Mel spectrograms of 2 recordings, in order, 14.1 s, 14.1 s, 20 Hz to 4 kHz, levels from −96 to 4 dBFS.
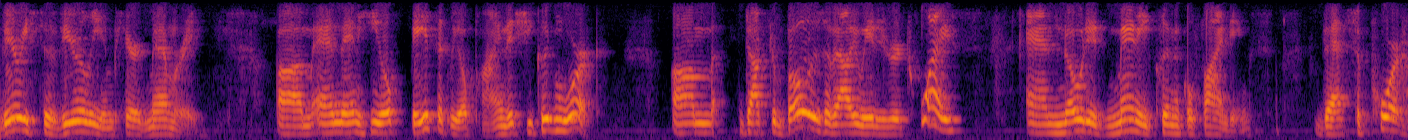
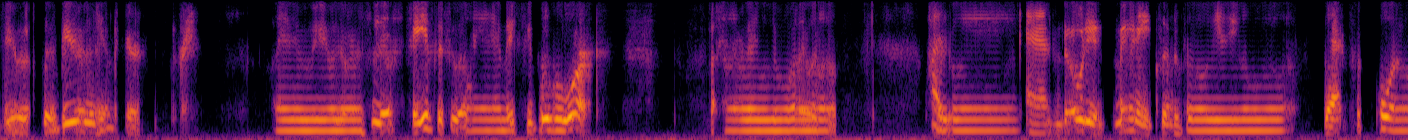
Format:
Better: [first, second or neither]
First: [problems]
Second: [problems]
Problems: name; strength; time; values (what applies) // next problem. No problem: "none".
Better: first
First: none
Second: noise reduction (neural diffusion model UNIVERSE++)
